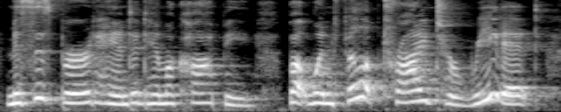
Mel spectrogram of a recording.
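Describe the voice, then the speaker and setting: A woman reading a story aloud to children as narrator, in a deliberate, expressive way. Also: on the high side.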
